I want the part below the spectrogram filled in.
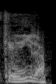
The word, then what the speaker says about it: Cheddira: Se dice Chedira, pues, pero se escribe con CH.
